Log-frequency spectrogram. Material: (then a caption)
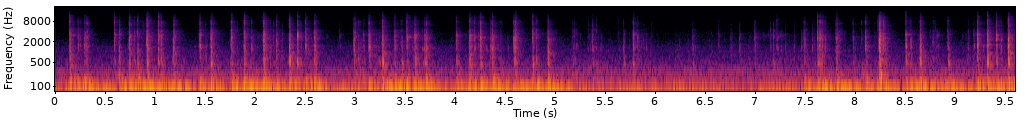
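Plastic. Fingertips with long nails type fast on the keys of a full-size, low-profile, backlit plastic computer keyboard resting on a desk. Rapid, dense streams of short, sharp clicks and taps come in quick bursts with brief pauses, over a steady low hum.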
